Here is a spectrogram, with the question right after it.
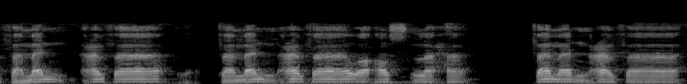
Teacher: Jadi tidak dibaca dengung, ya, tapi dibaca jelas karena nun mati menghadapi huruf idhar. · Maka ada bacaan idhar di sini, ya, idhar, baca jelas, ya. Ini pada nun mati menghadapi huruf ain, ya, menghadapi huruf ain, dibaca jelas. Ain adalah salah satu huruf idhar.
